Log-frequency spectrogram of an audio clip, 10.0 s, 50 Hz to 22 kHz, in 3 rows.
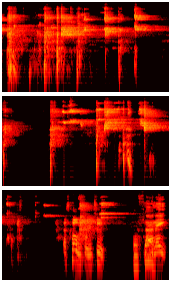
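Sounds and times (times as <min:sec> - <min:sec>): basketball bouncing: 0:00.0 - 0:02.5
sneakers squeaking: 0:00.0 - 0:03.7, 0:04.3 - 0:09.3.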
